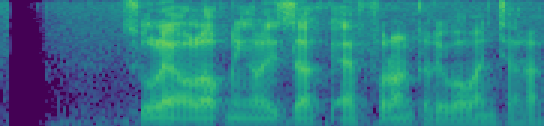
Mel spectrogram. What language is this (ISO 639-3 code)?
sun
